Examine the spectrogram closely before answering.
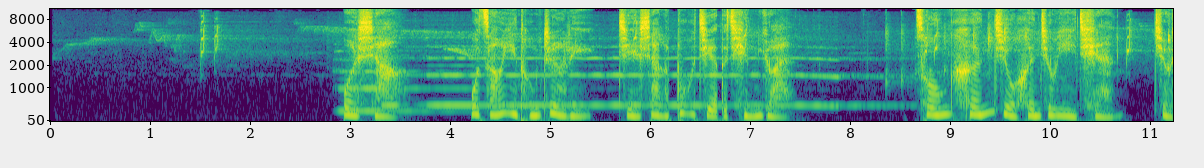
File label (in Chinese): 宣传片 旅游 风景宣传 稳重, 女; 五桂山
